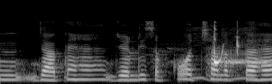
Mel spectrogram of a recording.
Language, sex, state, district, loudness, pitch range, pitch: Hindi, female, Haryana, Rohtak, -21 LUFS, 200-230 Hz, 220 Hz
